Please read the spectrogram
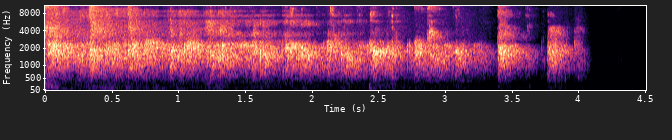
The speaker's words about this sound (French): Vous pouvez applaudir la louange, ils étaient formidables.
